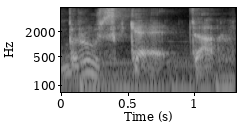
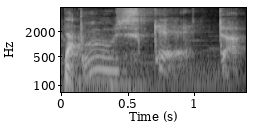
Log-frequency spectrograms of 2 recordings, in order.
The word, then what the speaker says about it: bruschetta: Italian with the typical Italian pronunciation, bruschetta. Then because there is a double T here, insist on the E and the double T. Bruschetta. Do emphasize on that part of the word. Bruschetta.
